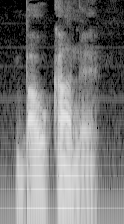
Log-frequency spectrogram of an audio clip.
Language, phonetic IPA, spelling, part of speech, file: Polish, [bawˈkãnɨ], Bałkany, proper noun, Pl-Bałkany.ogg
